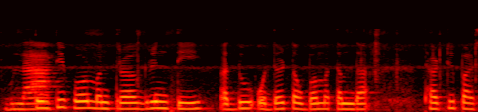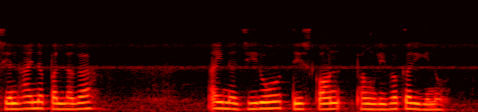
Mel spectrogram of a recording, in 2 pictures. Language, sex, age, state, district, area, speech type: Manipuri, female, 45-60, Manipur, Kangpokpi, urban, read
